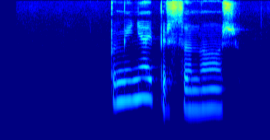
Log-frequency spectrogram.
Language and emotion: Russian, sad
